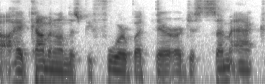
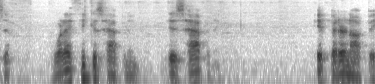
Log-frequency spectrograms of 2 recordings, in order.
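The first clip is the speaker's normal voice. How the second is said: mock fast, dead-level flat deadpan delivery. Speaker quotes Felicity Fox catching Mister Fox in the kitchen, Felicity Fox deadpan line. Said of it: "in a deadpan voice".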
